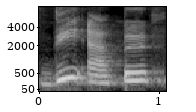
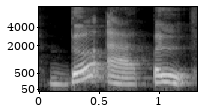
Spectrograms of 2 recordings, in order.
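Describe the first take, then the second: First: 'The' is said with a long ee vowel. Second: 'The' is said with a short uh vowel. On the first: The speaker calls it right. "It is the apple" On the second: The speaker calls it wrong. "It's not the apple, ... It's wrong pronunciation"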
